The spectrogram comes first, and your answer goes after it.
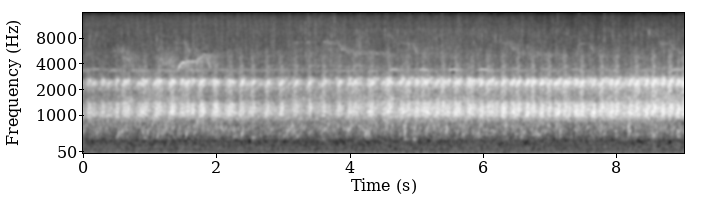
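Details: Riverside frog chorus of many callers, with fast pulsed croaks layered in a higher band and a lower band. A brief thin whistled sweep rises and falls early on.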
